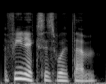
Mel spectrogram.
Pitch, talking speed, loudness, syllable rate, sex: 190 Hz, 280 wpm, -18 LUFS, 5.9 syllables/s, female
